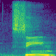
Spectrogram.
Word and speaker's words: Siim: do you how do you say your name seem sorry how do you say your name and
